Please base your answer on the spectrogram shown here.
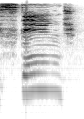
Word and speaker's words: Stange: Stange nods his head. Here's the pitch to Malzone, 3-2. And Malzone works a walk. Good job by Frank. Hard G, Al. Hard G. Okay. Stang.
